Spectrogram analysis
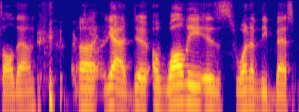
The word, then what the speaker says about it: WALL-E: Wallally. You said it wrong. That's on you. That's on you, Randy. You let us all down. Uh yeah, A Wall-E is one of the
